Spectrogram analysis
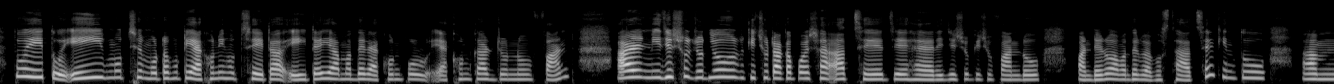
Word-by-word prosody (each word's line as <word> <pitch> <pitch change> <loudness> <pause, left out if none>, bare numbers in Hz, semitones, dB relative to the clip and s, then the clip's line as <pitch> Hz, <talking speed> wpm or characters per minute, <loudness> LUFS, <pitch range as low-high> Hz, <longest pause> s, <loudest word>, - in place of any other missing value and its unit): তো - - -1 0.2
এই 335 - +7
তো - - +3 0.2
এই 295 +2 +5 0.2
ম - - -7
হচ্ছে 320 +1 -7
মোটামুটি 280 +1 -2
এখনই 265 +4 -5
হচ্ছে 270 +1 -9
এটা 240 +1 +1 0.2
এইটাই 250 +4 0
আমাদের 245 0 -2
এখন 235 +1 -7
পোর 240 -1 -1 0.3
এখনকার 245 +3 -3
জন্য 230 0 -5 0.3
ফান্ড। 220 +11 -1 0.6
আর 320 - +11 0.2
নিজেস্ব 330 +3 +2 0.2
যদিও 320 +2 0 0.3
কিছু 300 +1 -3
টাকা-পয়সা 280 0 +1 0.2
আছে 250 -1 -4 0.2
যে 240 - +1
হ্যাঁ 220 -1 +1
নিজেস্ব 230 +2 -6
কিছু 230 0 -10
ফান্ড 215 -1 -2
ও - - 0 0.4
ফান্ড 215 -2 -1
এরও 245 +3 +1
আমাদের 230 +1 -3
ব্যবস্থা 210 +3 -7
আছে। 200 - -7
কিন্তু 305 -3 -7 0.6
আম 245 0 +3
245 Hz, 160 wpm, -23 LUFS, 230-280 Hz, 0.6 s, আর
